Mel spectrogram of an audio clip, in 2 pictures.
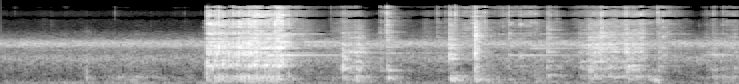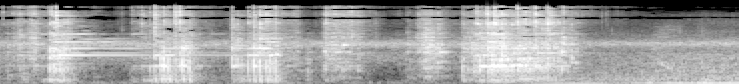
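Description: A metal shovel scrapes and rattles across a hard floor.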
